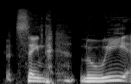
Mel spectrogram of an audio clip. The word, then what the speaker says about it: Louis: Saint Louis, if I could just say that French pronunciation, at least get close to it. Saint Louis and Zélie Martin,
